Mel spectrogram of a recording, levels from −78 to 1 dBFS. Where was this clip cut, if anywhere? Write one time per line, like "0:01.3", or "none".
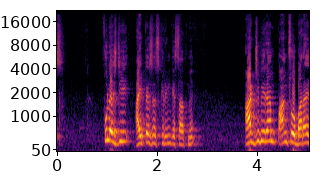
none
